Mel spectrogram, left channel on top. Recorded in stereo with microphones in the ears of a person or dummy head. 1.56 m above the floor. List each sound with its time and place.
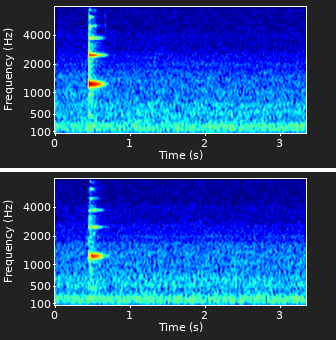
0.4 s a piano: 60° left (ahead or behind), 0.6 m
